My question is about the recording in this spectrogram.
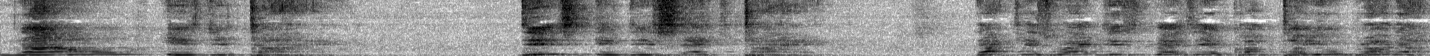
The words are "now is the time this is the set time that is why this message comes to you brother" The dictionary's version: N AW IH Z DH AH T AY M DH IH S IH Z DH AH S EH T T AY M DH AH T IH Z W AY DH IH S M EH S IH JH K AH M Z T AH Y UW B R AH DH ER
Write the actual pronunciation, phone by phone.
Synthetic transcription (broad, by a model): N AW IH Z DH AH T AY M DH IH S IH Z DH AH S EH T T AY M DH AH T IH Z W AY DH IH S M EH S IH K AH M T AH Y UW B R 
